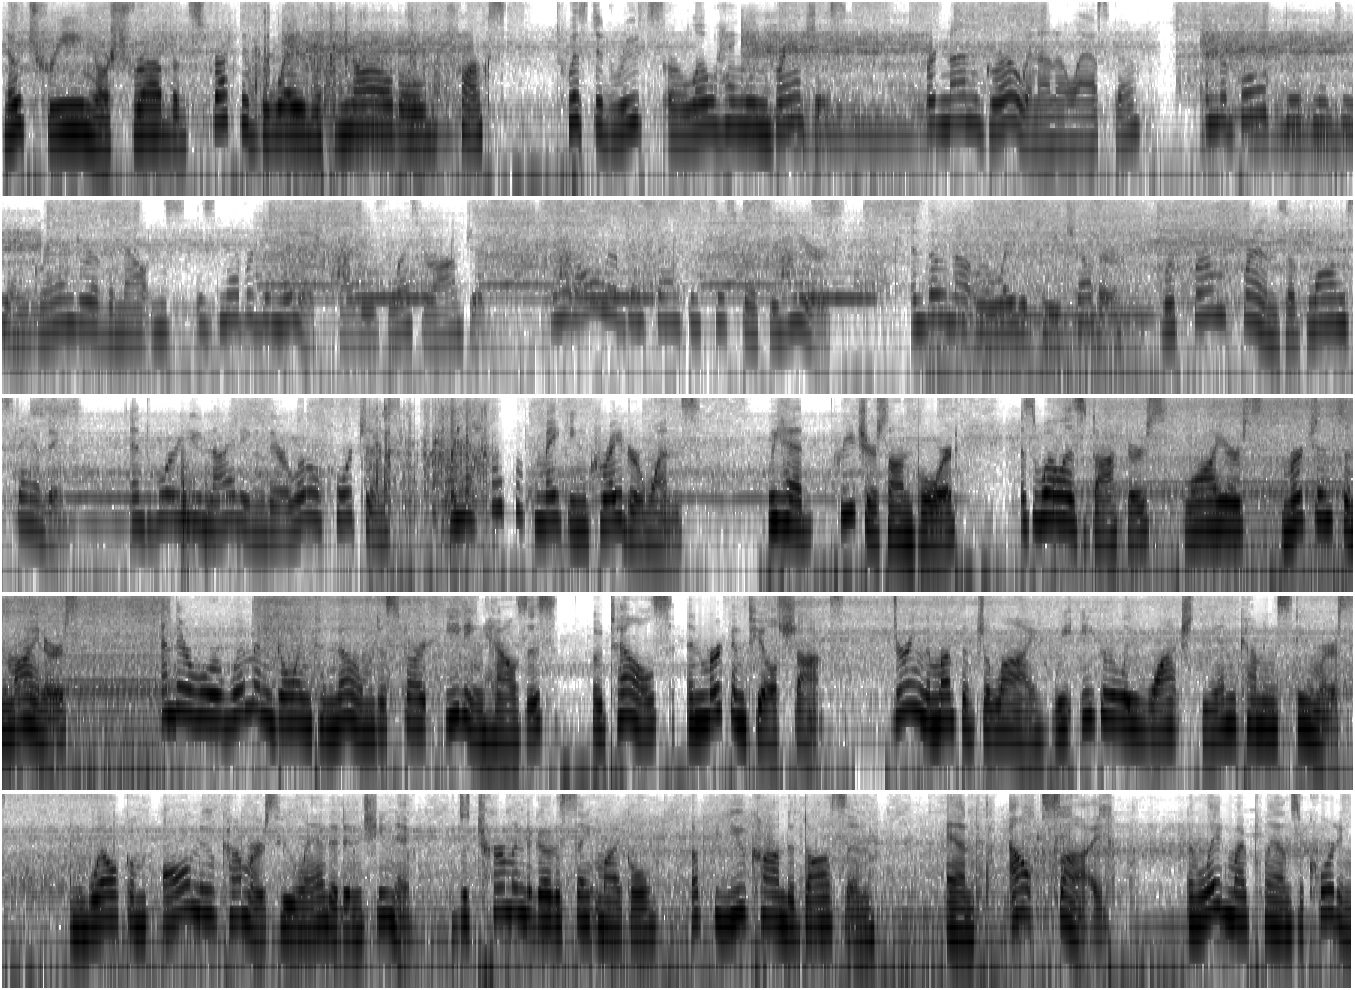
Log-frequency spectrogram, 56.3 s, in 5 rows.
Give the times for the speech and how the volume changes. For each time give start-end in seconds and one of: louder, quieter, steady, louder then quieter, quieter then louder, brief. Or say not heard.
0.0-56.2 quieter then louder.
